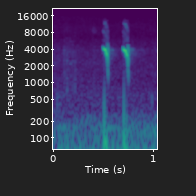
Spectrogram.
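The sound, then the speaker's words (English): Two short, sharp, high-pitched chirps come from a juvenile bird flying over. They are quick and evenly spaced, loud against a faint low background hum. “The bird just flew over. I think it was one of those juveniles.”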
